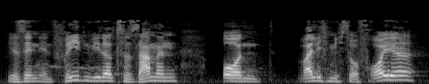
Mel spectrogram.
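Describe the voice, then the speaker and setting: A man's voice: fairly high pitch, normal speed, a bit bright. A man quoting a friendly, grateful male host in a parable he is retelling. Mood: glad.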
